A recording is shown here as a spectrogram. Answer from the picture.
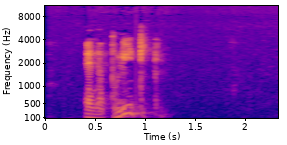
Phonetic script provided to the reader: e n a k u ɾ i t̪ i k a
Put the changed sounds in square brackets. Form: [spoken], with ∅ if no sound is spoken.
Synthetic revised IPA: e n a [p] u [l] i t̪ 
